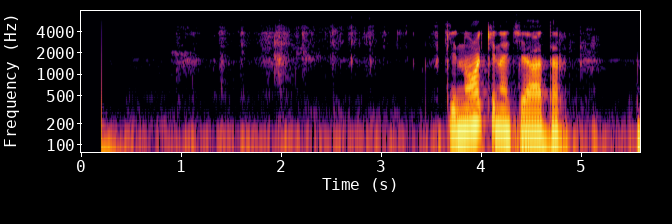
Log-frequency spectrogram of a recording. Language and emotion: Russian, neutral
